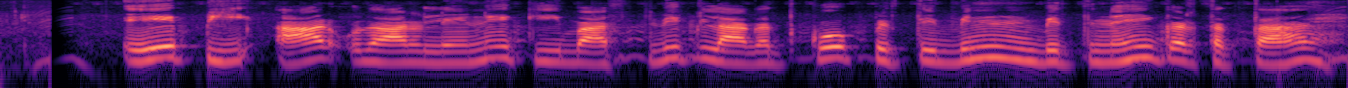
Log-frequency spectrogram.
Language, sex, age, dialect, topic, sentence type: Hindi, male, 25-30, Marwari Dhudhari, banking, statement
